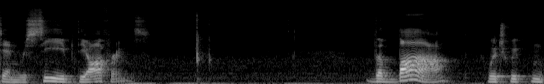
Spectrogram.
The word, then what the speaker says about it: ba: received the offerings the BAA which we can call the individual soul was another spirit soul sometimes depicted as a human with a bird head the hieroglyph itself pronounced ba is the picture of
